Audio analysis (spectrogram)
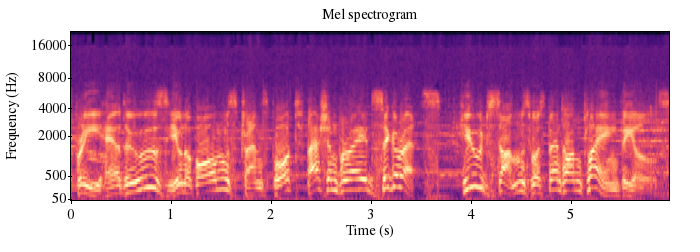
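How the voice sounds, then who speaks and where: A male newsreel narrator with a fairly high, very lively voice. He declaims his script formally. Music plays behind him on a dull, band-limited old soundtrack. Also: a little slow.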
